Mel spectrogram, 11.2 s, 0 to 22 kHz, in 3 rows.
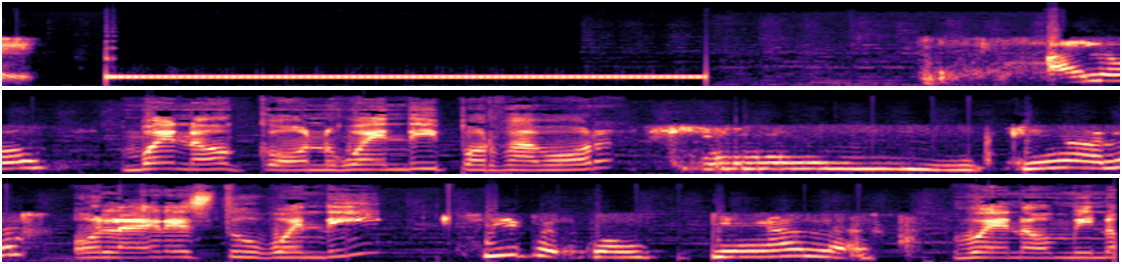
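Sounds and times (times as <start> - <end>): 
speech: 0.0 - 0.2, 3.6 - 11.1
telephone dial tone: 0.4 - 2.4.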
